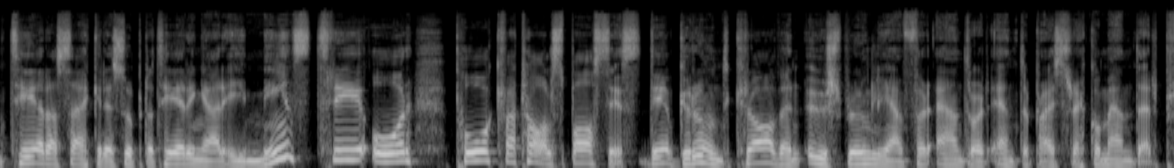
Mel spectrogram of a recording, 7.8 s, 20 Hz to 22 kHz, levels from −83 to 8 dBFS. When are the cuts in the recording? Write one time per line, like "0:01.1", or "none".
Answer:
0:04.5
